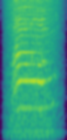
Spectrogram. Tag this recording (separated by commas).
Animal, Meow, Cat, Domestic animals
